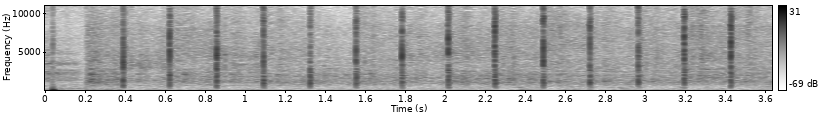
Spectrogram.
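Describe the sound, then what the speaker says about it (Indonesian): An audience at a religious gathering claps in unison, sharp and crisp, about four claps per second in a strict steady beat, each hit clearly separated and at the same loudness. "Kita beri tepuk tangan dulu yang meriah."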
